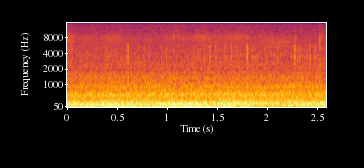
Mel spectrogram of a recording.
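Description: A car drives along a street in the residential Sunset district, producing a steady, low rumble of engine and tyre noise. The drone stays continuous and even, with no distinct events.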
